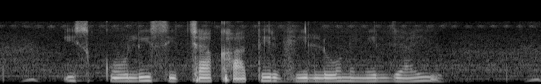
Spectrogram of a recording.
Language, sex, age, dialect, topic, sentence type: Bhojpuri, female, 31-35, Western, banking, question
